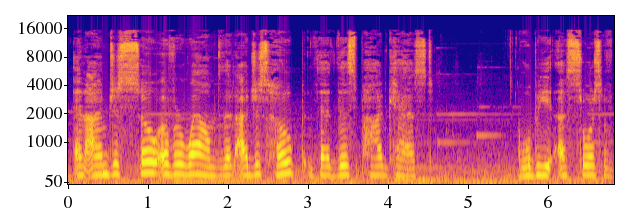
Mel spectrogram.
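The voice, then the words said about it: Hoarse, croaky voice from a cold. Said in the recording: “excuse my voice today. I have apparently a cold, so I don't normally sound like a frog, but today I do.”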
